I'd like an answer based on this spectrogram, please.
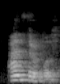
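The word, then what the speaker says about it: ἄνθρωπος: Anthropos, and it has this intonation, so you put the intonation on the first syllable.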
